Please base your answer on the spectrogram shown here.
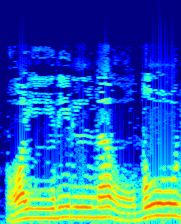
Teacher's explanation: الغين من كلمة المغضوب أيضا من حروف الرخوة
